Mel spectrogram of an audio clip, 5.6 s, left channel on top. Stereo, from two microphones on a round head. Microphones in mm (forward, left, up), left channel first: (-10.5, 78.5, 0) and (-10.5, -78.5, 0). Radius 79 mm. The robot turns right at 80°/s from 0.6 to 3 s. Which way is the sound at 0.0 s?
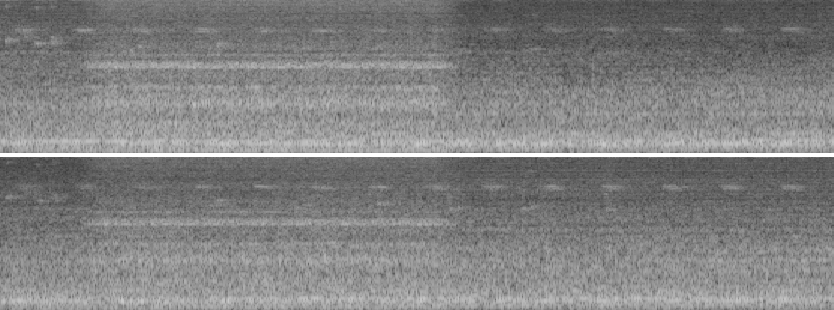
60° left.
